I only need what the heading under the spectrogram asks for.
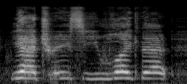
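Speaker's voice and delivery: very high, loud jeering, taunting yell. Retelling yelling at a player while watching a game, retelling a loud yell. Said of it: "and I was yelling like".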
